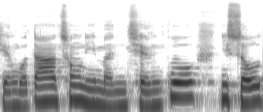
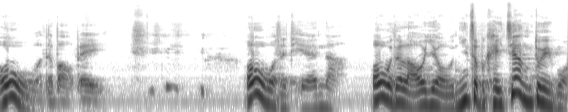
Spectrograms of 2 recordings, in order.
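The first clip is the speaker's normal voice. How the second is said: over-the-top, odd, exaggerated foreign-dub cadence and intonation. Imitating how dubbed foreign films talk, odd dubbed-film intonation. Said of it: "就是怪腔怪调".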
